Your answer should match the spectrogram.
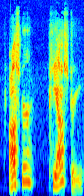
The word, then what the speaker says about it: Oscar Piastri: And this is our young driver of Oscar Piastri.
